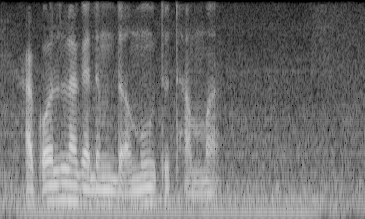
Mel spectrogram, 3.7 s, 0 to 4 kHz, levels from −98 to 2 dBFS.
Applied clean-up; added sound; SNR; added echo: none; Boat, Water vehicle; 9 dB; none.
